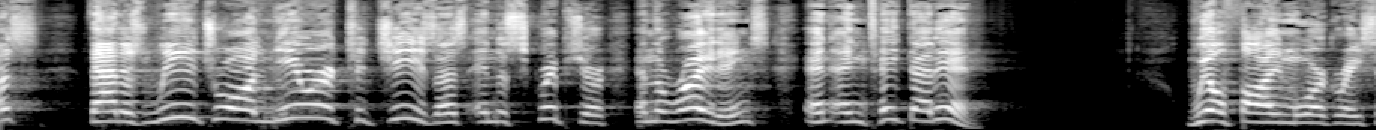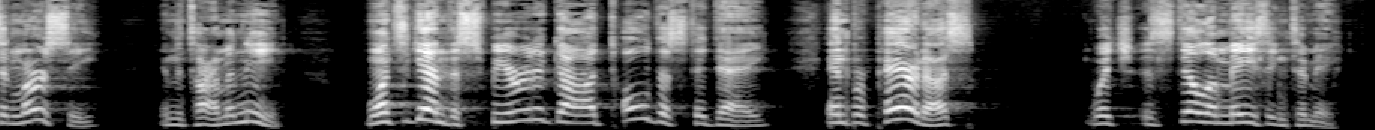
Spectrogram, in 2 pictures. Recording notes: at Full Gospel Church in Livingston, NJ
